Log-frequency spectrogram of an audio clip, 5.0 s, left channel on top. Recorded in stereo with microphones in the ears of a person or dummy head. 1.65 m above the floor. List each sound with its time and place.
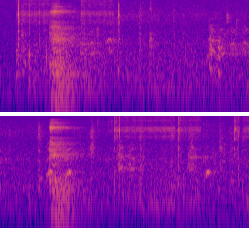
1.0 s a cough: 45° right (ahead or behind), 5 m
